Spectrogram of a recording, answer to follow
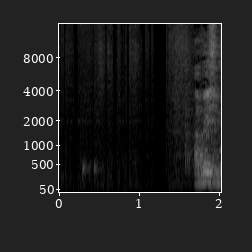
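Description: Marker pen writing on a whiteboard: a few faint, short scratchy strokes. A man's voice then starts speaking near the end.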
